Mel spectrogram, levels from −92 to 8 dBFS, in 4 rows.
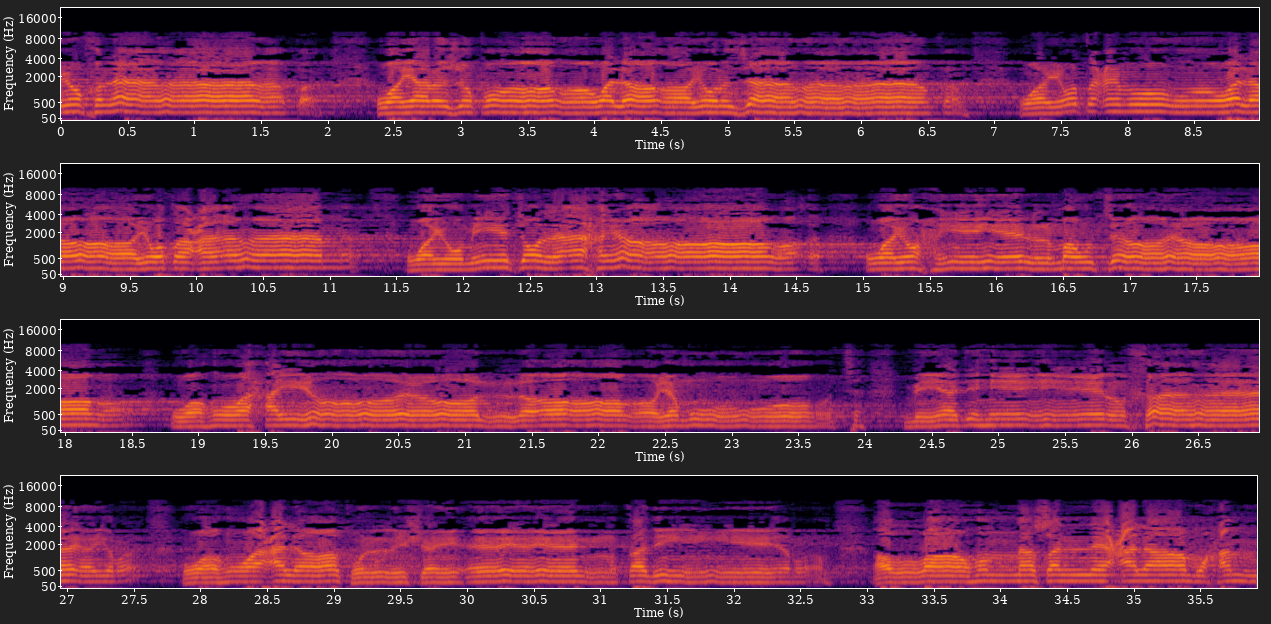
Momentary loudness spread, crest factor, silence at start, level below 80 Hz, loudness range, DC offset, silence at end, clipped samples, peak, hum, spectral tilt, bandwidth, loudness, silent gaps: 12 LU; 14 dB; 0 s; -60 dBFS; 5 LU; under 0.1%; 0 s; under 0.1%; -8 dBFS; none; -4 dB/octave; 10.5 kHz; -21 LUFS; none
